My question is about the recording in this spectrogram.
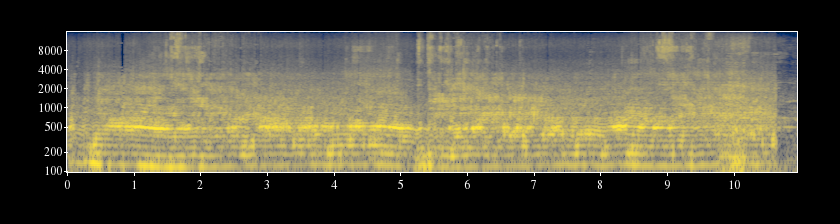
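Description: Motorcycle and small-car engines held at steady high revs as they circle the wall of a wooden well-of-death drum. The result is a loud, continuous drone that wavers slightly in pitch.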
